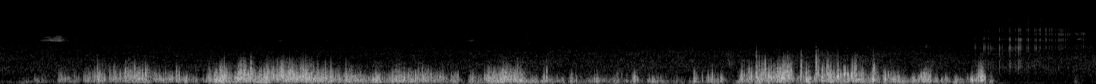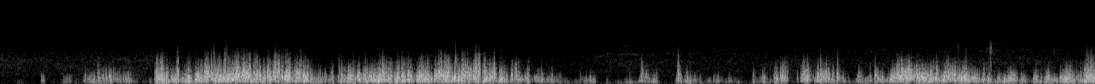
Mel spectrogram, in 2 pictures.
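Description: Wind buffeting the microphone in irregular gusts, with a lull about halfway through and a brief high-pitched call during that lull.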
